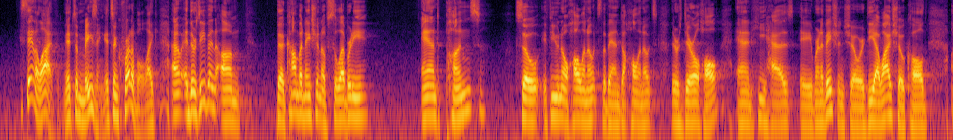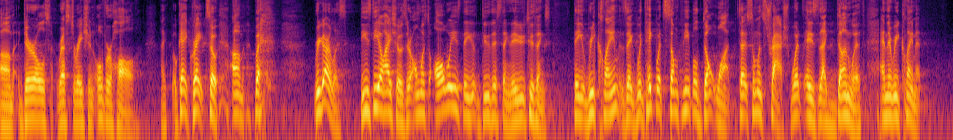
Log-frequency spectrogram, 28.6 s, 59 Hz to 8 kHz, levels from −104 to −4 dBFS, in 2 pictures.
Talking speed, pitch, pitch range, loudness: 175 wpm, 125 Hz, 110-145 Hz, -18 LUFS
